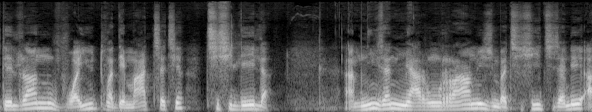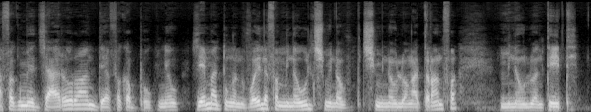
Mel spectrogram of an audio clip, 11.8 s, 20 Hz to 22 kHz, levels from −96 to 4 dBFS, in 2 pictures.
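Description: Throughout the speech, a swirly, hollow smear and blurred attacks point to generation loss, likely from about seven Opus passes near 64 kbit/s, far worse than one encode would leave.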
